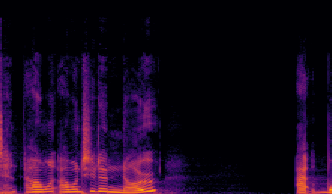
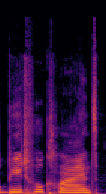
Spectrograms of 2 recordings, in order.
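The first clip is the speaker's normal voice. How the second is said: normal talking voice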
